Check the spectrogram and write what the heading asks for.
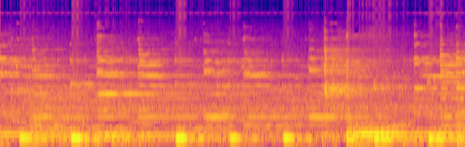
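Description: Background music led by a plucked guitar, single notes picked in a steady pattern, with a fuller strummed chord a little past halfway.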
